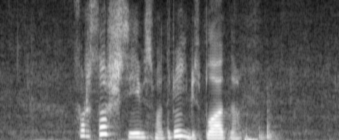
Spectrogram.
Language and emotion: Russian, sad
